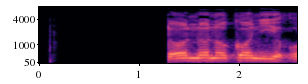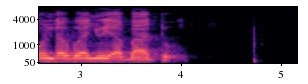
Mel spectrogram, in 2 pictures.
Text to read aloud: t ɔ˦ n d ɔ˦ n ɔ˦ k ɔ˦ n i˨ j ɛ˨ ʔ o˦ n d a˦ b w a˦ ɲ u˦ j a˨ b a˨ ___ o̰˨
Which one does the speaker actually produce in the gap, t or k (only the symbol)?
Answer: t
